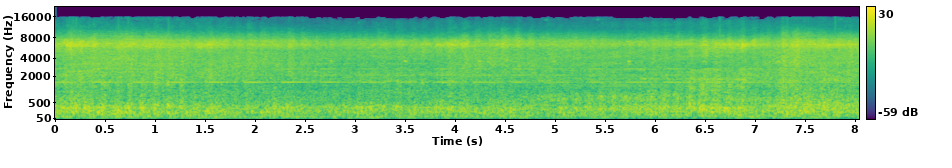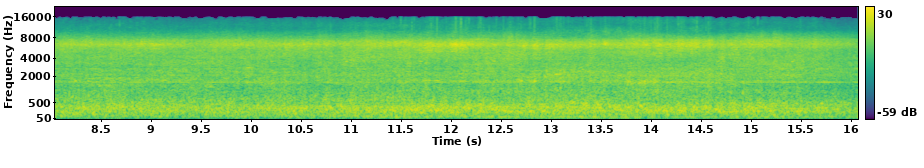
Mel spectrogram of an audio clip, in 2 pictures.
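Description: Coal train's hopper cars rolling past: a steady rumble and clickety-clack of steel wheels on rail, with a faint steady high-pitched tone above it.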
